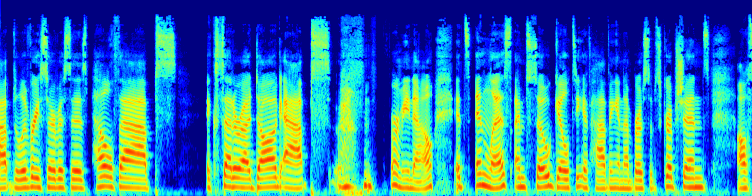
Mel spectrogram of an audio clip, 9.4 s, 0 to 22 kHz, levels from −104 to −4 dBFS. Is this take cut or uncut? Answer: cut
